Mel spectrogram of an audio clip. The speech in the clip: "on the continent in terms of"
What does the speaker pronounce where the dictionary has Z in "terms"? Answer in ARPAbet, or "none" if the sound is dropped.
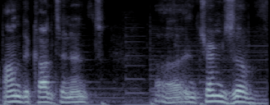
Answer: Z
